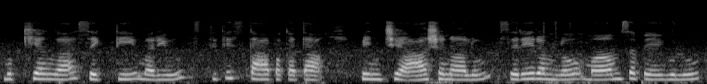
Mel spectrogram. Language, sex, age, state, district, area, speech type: Telugu, female, 18-30, Andhra Pradesh, Nellore, rural, spontaneous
